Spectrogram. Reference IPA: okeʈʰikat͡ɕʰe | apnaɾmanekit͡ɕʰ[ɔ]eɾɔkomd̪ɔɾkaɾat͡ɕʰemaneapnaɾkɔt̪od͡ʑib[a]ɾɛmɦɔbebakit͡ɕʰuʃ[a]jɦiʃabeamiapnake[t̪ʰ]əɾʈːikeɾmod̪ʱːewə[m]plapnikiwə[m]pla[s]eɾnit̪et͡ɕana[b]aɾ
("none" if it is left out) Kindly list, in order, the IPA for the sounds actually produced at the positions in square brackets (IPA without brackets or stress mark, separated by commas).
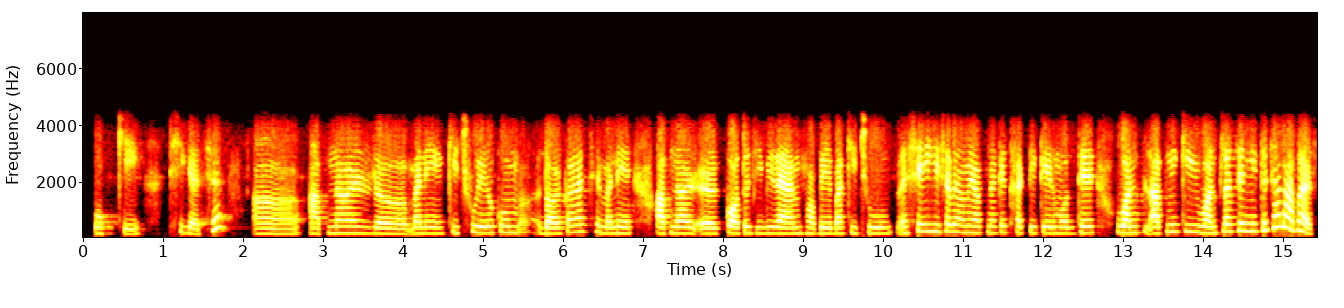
u, i, e, t̪ʰ, n, n, s, b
